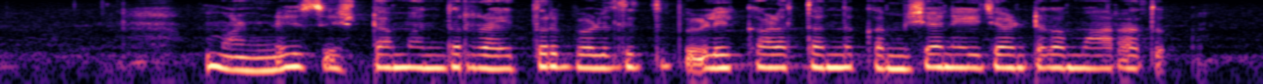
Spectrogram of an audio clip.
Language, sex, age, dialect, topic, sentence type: Kannada, female, 51-55, Northeastern, agriculture, statement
